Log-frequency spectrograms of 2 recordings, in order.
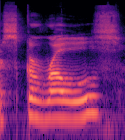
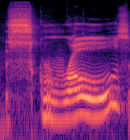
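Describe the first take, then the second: First: Scrolls split as "skuh-ROLLS"; alternative pronunciation. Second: Scrolls as one long syllable; drawn-out pronunciation. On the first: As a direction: add an uh between the C and R of Scrolls. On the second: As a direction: stretch SCROLLS slowly with no vowel between C and R. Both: Shown as a demonstration. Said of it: "I don't know how to say it".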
